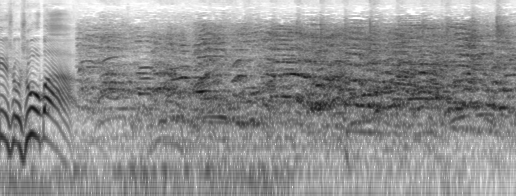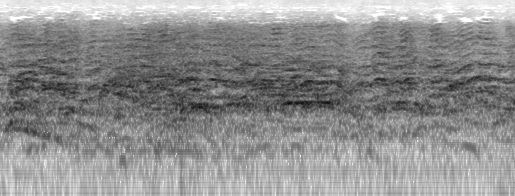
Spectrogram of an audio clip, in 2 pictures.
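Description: A crowd of people shouts and yells excitedly in an echoing room.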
